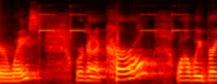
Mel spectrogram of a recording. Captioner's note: timer beeps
